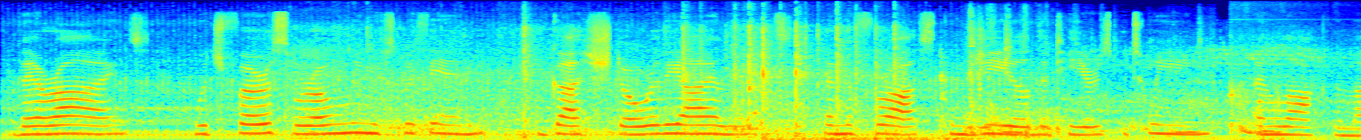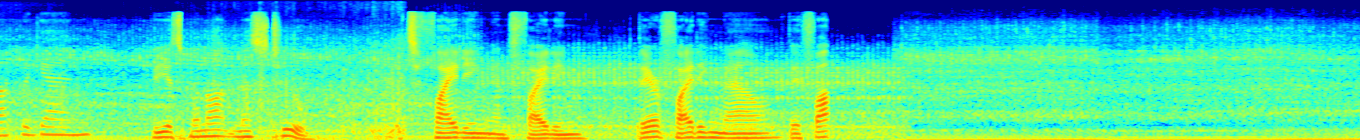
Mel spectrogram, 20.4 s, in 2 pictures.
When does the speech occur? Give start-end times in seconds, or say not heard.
0.1-16.4.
